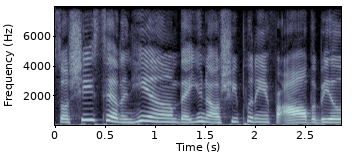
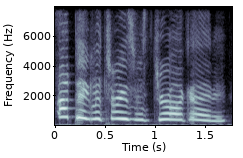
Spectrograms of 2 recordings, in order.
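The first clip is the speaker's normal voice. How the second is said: laughing; 11 semitones higher, 6 dB louder than usual. Real, not acted. Laughing comment on Latrice.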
